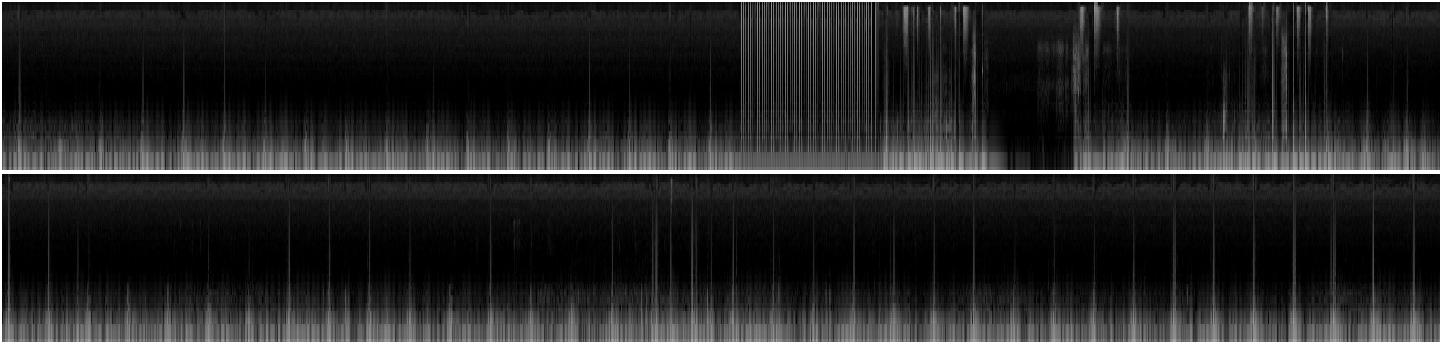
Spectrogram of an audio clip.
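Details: Self-auscultation with stethoscope while standing (orthostatic) and sitting: rapid, regular heart sounds; sinus tachycardia with otherwise normal heart sounds.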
